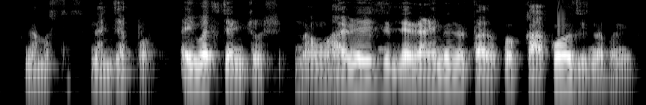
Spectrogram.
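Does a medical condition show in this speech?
Yes: tongue cancer surgery; tongue cancer, began as lump inside tongue, tobacco and alcohol; tongue surgery with reconstruction, chemotherapy, radiation, immunotherapy, recurred; soft food only, eating difficult.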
